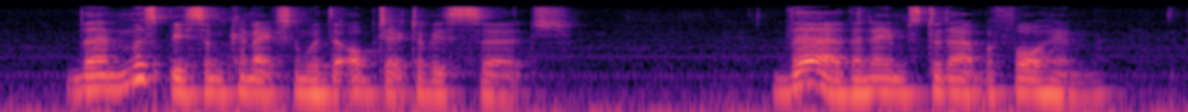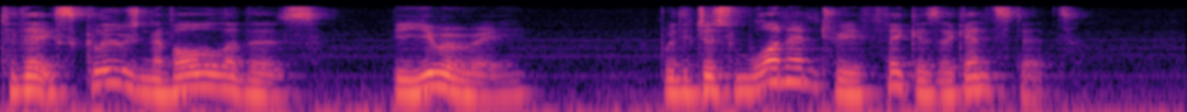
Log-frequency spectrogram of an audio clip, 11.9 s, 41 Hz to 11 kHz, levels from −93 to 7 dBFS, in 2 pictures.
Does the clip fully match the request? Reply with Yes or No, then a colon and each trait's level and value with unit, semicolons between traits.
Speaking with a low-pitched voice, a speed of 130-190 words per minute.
Yes: low, 110 Hz; average, 165 wpm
